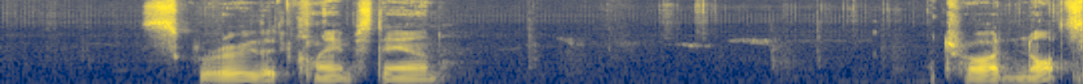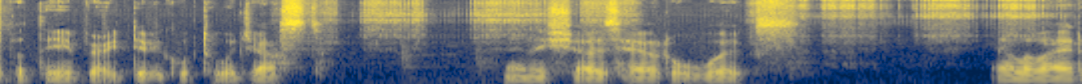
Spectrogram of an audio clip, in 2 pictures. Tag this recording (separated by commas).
Speech, inside a small room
